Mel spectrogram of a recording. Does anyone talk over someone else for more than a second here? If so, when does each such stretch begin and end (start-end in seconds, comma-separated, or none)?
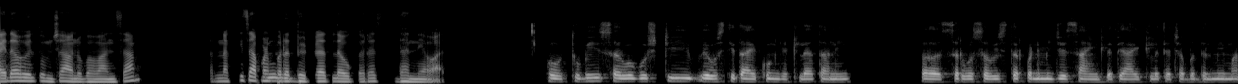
none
